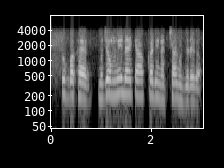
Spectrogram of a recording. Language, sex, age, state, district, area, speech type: Urdu, male, 18-30, Maharashtra, Nashik, rural, conversation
